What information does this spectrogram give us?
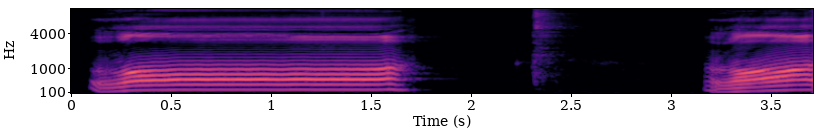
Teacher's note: غو گلے کے اندر والے حصے سے ادا ہوگا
